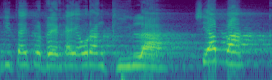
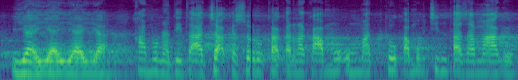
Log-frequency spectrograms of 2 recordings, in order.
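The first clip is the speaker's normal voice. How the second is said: much lower, softer soothing voice; gently calm a pleading follower; low, hushed and comforting; tender reassurance; 9 semitones lower, 5 dB quieter than usual. Acted. Voices the Prophet answering the man.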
